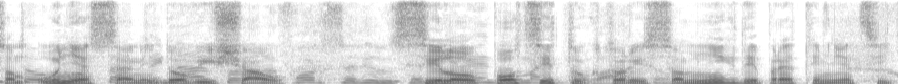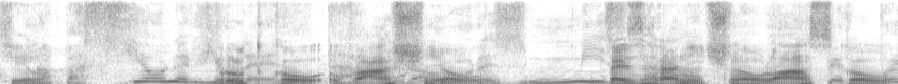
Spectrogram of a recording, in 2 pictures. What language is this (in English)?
Slovak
